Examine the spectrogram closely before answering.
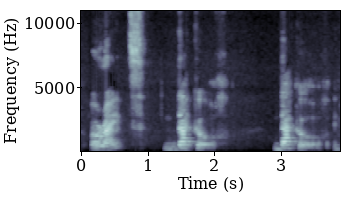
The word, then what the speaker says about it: d'accord: Numéro 6, alright, d'accord, d'accord. And we don't pronounce the D at the end, and d'accord is one word.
